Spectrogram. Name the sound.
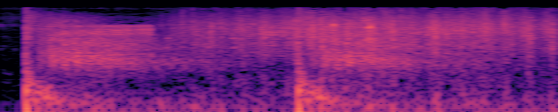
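shotgun shot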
